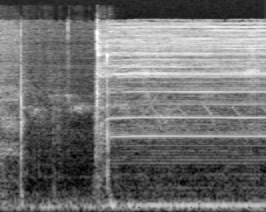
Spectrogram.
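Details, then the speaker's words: RV automatic entry step motor plugged into its harness and bench-tested; a few clicks, then a steady, even electric hum and clean whine as it spins freely; motor and servo turn fine, fault not yet found. "so the motors turning well if the motors turning and the servos turning I'm not sure what's the problem"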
